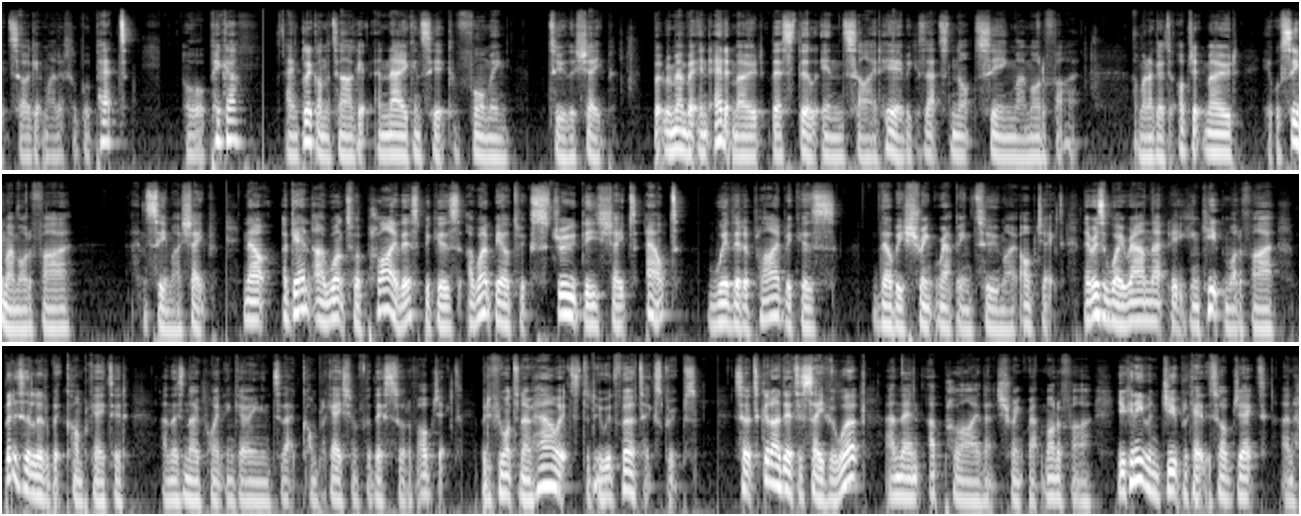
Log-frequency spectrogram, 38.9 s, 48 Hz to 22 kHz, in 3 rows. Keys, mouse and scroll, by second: 0.5 click, 3.6-38.9 middle drag, 6.3 Tab, 6.5-6.9 scroll up 2, 11.0 Tab.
